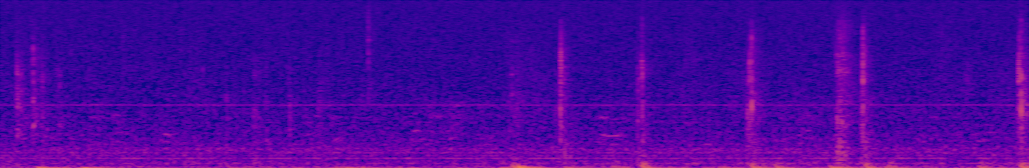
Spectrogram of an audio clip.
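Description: Cards rustle and flick as hands shuffle through them close by.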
